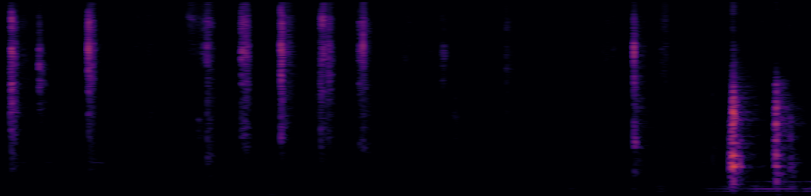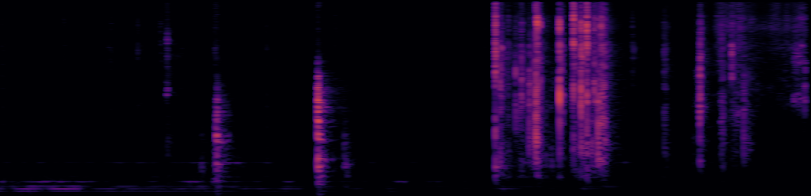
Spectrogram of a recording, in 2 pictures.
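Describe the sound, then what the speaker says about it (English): A deck of cards is shuffled in several short crisp riffling and snapping bursts, close by, with brief pauses between them and a longer rustling shuffle in the middle. "Let me shuffle these cards."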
